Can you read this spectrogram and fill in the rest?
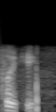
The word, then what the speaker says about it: Leakey: When he went by the name Roman Leakey, I guess that's how you pronounce it, I guess. – Yeah, it's Leakey.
